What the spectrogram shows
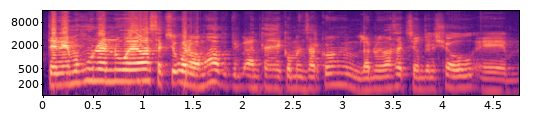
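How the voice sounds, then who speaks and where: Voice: medium pitch, moderate pace, sharp tone. A co-host on a casual chat show, easygoing, sometimes searching for words and echoing the other host.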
